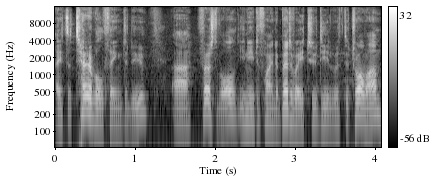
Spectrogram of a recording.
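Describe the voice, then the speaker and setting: A man with a Norwegian accent speaks very fast in a fairly high voice with a dark, mellow tone. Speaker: video game streamer. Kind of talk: casual live-stream commentary. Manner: halting.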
